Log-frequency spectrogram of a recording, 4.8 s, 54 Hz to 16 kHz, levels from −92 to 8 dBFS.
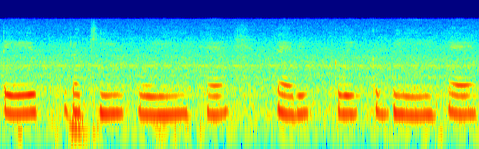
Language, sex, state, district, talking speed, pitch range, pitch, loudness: Hindi, female, Haryana, Jhajjar, 85 wpm, 205-215 Hz, 210 Hz, -14 LUFS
